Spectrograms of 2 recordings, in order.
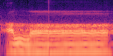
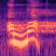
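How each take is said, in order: First: It is said softly and slowly. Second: It is said loudly and forcefully.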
